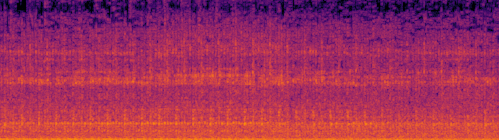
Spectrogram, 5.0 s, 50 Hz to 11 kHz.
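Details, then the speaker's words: 6.7 Cummins diesel just after installing a BD grid heater fix kit and bleeding air from the fuel system, first start to check for leaks: even, steady idle clatter with no misses, knocks or surging; sounds healthy. "Okay, now that we've bled the air out of the fuel system, we're gonna fire it up and check for leaks."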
